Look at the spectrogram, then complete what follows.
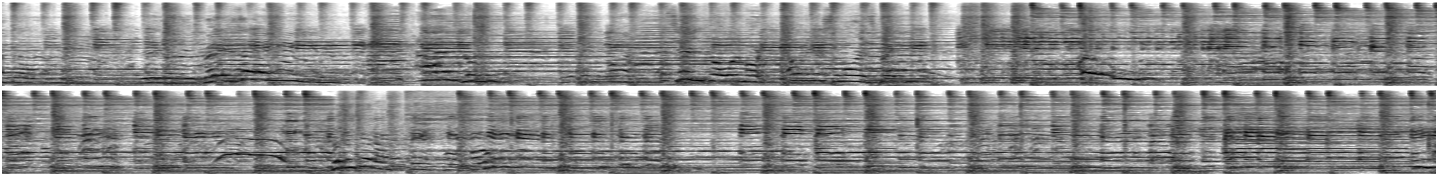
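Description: Live blues band playing, with drum kit and electric guitar keeping a steady beat under a bending melody line.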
